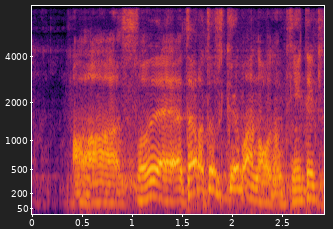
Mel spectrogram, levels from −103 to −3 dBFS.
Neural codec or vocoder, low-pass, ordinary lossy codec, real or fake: codec, 16 kHz, 4.8 kbps, FACodec; none; none; fake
